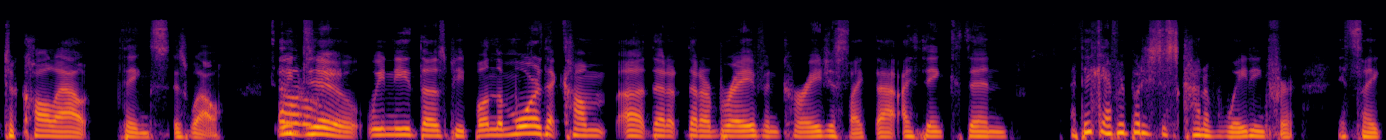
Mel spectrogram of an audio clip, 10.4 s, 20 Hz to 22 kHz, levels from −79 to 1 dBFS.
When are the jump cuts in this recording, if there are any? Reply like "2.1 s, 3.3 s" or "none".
1.9 s

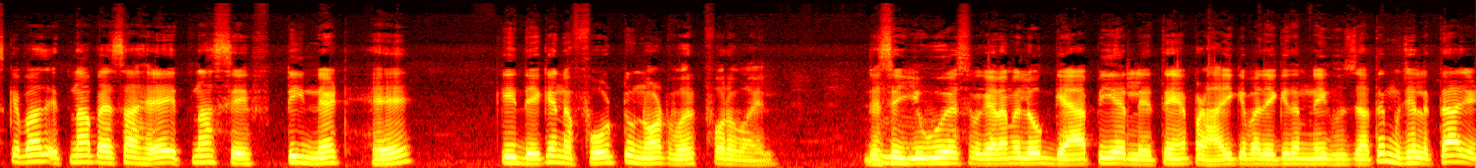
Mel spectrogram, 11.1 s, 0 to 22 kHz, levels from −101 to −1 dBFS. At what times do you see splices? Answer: none

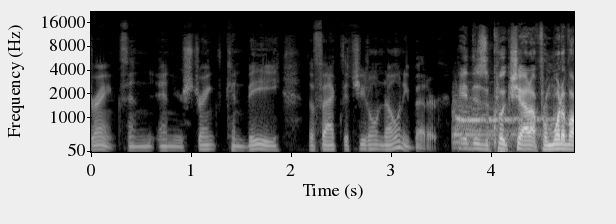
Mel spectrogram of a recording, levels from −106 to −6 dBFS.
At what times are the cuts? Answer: 3.6 s

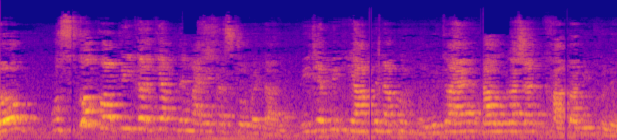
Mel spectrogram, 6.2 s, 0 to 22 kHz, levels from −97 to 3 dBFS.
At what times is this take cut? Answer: 2.9 s, 4.8 s

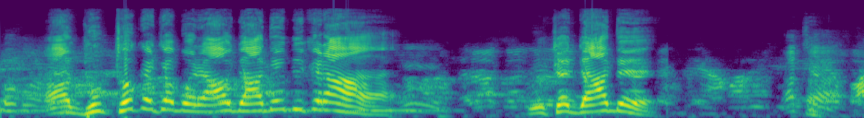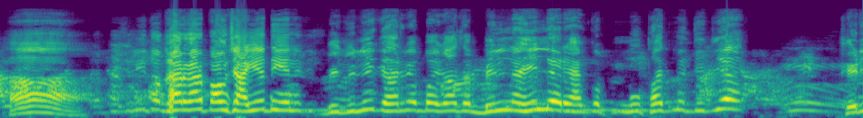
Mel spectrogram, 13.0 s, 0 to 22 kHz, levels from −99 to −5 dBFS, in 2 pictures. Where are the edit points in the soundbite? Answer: none

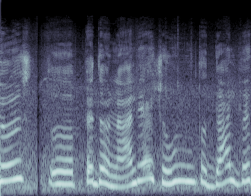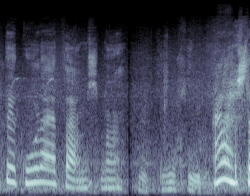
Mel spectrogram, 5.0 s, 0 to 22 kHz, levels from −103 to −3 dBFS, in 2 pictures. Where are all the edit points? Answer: 3.9 s

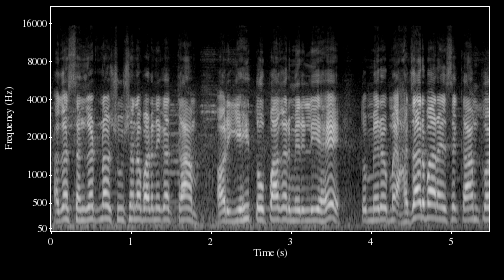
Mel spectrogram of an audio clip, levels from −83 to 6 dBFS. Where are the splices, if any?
none

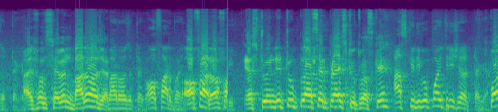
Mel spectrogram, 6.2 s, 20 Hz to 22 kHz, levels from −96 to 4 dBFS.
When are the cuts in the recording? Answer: 2.8 s

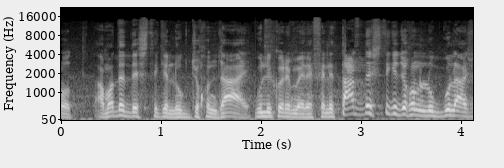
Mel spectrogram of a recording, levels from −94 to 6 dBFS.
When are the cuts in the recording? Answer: 1.9 s

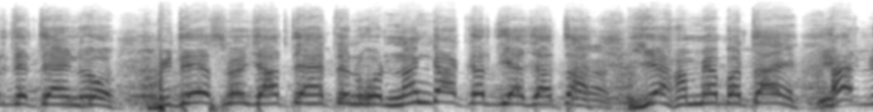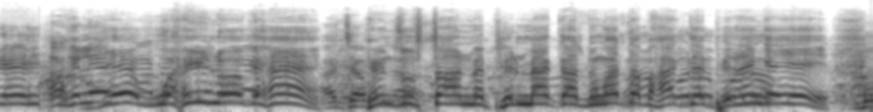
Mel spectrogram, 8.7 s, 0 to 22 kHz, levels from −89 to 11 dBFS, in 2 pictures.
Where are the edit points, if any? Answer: 4.6 s

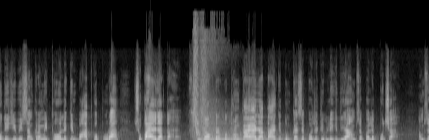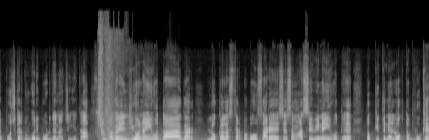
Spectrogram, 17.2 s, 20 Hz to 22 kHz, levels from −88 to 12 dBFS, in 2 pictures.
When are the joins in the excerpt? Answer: 3.8 s, 10.5 s

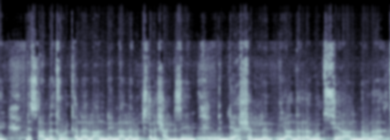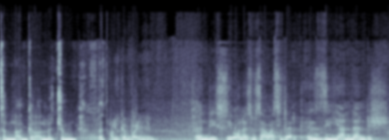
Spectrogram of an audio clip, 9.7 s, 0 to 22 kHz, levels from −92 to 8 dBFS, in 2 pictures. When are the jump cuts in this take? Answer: 6.2 s

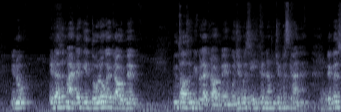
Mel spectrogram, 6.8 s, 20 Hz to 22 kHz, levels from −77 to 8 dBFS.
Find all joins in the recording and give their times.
none

